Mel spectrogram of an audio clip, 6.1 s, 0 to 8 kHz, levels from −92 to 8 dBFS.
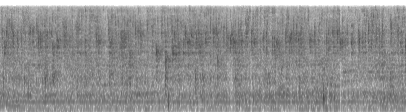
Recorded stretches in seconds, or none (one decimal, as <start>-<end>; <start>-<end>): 0.0-0.5; 3.6-4.1; 5.1-6.1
